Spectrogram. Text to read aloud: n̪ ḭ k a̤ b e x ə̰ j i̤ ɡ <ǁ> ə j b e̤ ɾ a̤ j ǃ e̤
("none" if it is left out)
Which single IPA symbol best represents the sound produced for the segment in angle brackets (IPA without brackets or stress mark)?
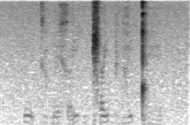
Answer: ǁ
